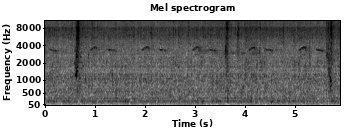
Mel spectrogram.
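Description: Birds calling outdoors: a scattered series of short, faint, high chirps, with three brief sharp high calls about a second in, in the middle and near the end, over a steady background hiss.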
